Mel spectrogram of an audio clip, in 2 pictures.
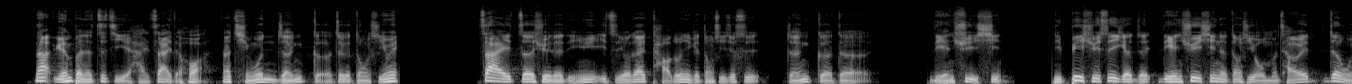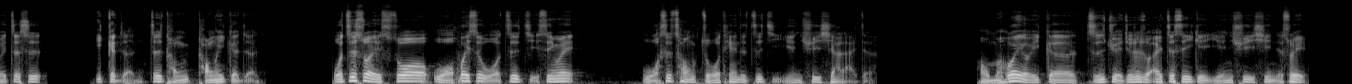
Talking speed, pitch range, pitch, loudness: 280 characters per minute, 95-125 Hz, 110 Hz, -20 LUFS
